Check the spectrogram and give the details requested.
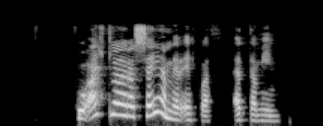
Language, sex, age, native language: Icelandic, female, 30-39, Icelandic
